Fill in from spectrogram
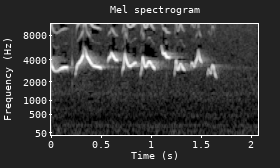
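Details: Captive ultramarine grosbeak, carried by its keeper to a scenic outdoor spot to sing, delivers a carapuça-style phrase: about nine quick slurred whistled notes with rising and falling inflections, tumbling slightly lower toward the end, then quiet background.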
